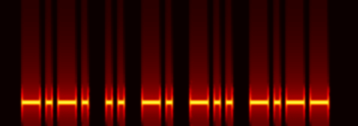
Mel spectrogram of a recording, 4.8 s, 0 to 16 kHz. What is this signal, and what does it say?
Morse code, heard as a keyed tone, about 16 wpm, 700 Hz. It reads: CINDY
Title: USA Common Names - Max 5 Letters - 15wpm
